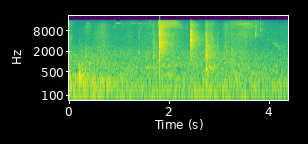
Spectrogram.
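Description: Three sharp clicks within about a second, over a steady low room hum.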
